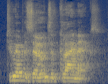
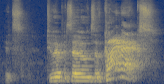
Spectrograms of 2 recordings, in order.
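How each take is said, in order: First: Climax is said flatly, without excitement. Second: Climax is said loudly, with excitement.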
